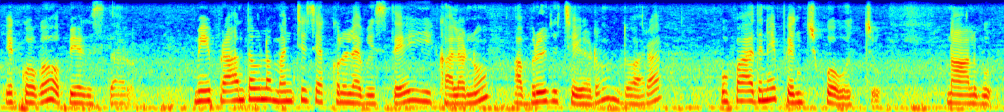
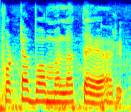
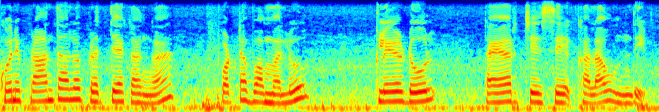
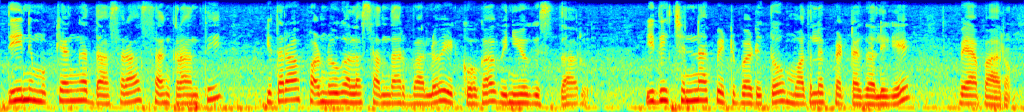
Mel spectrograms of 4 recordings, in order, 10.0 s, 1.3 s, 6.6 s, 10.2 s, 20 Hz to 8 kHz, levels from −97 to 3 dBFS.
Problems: constant background noise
